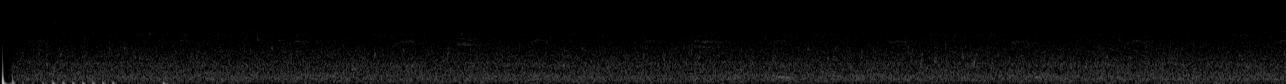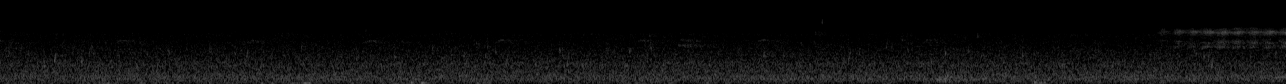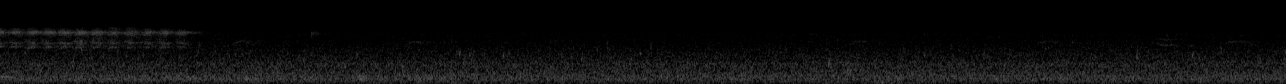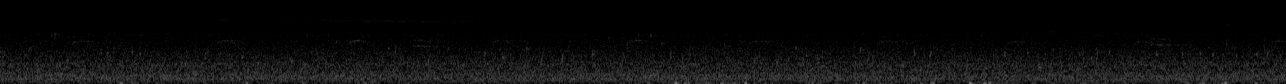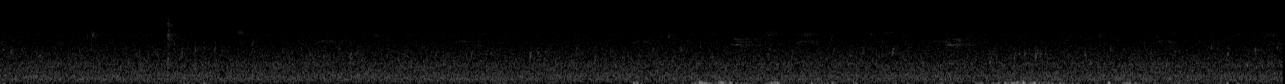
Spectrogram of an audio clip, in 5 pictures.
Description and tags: Recording from a forest. No process applied.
